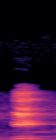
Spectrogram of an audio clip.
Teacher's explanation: ई, तालु। ई जब हम बोलते हैं तो हमारा जीभ उठी रहती है ऊपर की तरफ, यानी तालु की तरफ।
